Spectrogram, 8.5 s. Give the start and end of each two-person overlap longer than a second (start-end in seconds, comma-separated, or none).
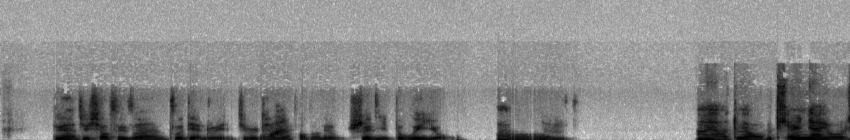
none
